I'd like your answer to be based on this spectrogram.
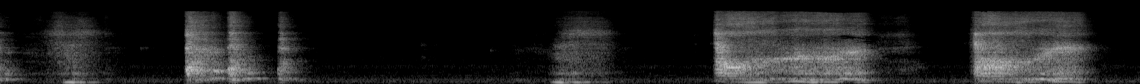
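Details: A girl coughs and then gives long, harsh, hawking throat clears: a productive cough bringing up phlegm.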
